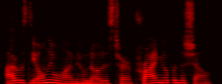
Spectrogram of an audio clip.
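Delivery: plain reading voice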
